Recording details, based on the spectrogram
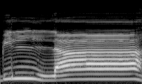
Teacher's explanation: اگر زبر ہوتا تو اللہ کے لام کو ہم موٹا پڑھتے، اب زیر ہے، زیر ہونے کی وجہ سے اللہ کا لام باریک پڑھا جائے گا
